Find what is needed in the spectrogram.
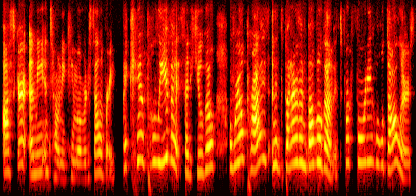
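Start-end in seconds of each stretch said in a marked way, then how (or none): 2.5-8.3 much higher, louder, delighted disbelief; thrilled he finally won; overjoyed. Acted. Hugo celebrates his first prize with friends, overjoyed.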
